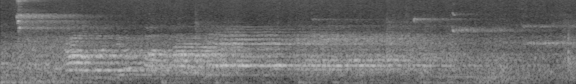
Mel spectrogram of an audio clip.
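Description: Badminton shoes squeaking on a wooden court floor in a large echoing hall: a few short, high squeaks near the start and in the last couple of seconds. Voices chatter alongside.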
